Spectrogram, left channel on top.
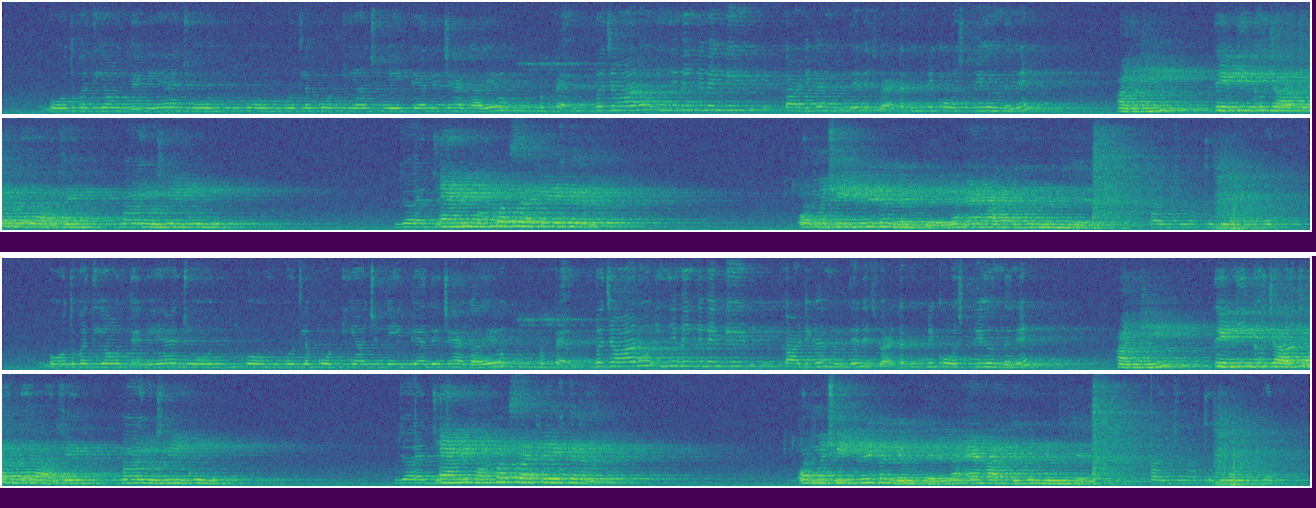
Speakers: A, on the right; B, on the right.
A: ਬਹੁਤ ਵਧੀਆ ਹੁੰਦੇ ਨੇ ਹੈ ਜੋ ਕੋ ਮਤਲਬ ਕੋ ਜਾ ਇਹਦੇ 'ਚ ਨੀਘ ਐਦੇ ਹੈਗਾ ਉਹ ਬ ਬਜ਼ਾਰ ਉਹ ਇੰਨੇ ਮਹਿੰਗੇ-ਮਹਿੰਗੇ ਕਾਰਡੀਗਨ ਮਿਲਦੇ ਨੇ ਸਵੈਟਰ ਇੰਨੇ ਕੋਸਟਲੀ ਹੁੰਦੇ ਨੇ।
B: ਹਾਂਜੀ
A: ਤੇ
B: ਤਿੰਨ-ਤਿੰਨ
A: ਇੰਨੀ ਗੁਜ਼ਾਰਾ
B: ਚਾਰ-ਚਾਰ
A: ਨਹੀਂ ਹੁੰਦਾ
B: ਹਜ਼ਾਰ
A: ਉਹਨਾਂ ਚ
B: ਦੇ ਹੂੰ
A: ਹਾਂਜੀ
B: ਬਿਲਕੁਲ
A: ਏਂਜ ਜਿਵੇਂ
B: ਐਵੇਂ ਹੀ
A: ਪਾਲੋ
B: ਹੈ ਬਸ
A: ਠੰਡ
B: ਇਹ
A: ਹੀ
B: ਤੇ
A: ਨੀ ਲੁਕਦੀ।
B: ਫੇਰ ਉਹ
A: ਹਾਂਜੀ
B: ਮਸ਼ੀਨਰੀ ਬੰਨੇ ਹੁੰਦੇ ਨੇ ਨਾ ਇਹ ਹਥ ਬੰਨੇ ਹੁੰਦੇ ਨੇ।
A: ਹਾਂਜੀ ਉਥੇ ਤੇ
B: ਹਾਂਜੀ
A: ਵ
